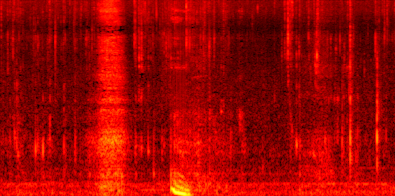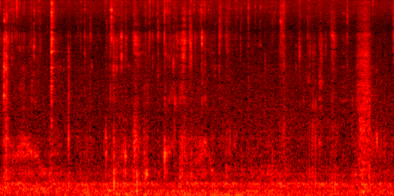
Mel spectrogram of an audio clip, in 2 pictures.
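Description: Close-up chewing of fried chicken: faint wet mouth clicks and smacks throughout. There is a short breath about a second and a half in, and a brief low 'mm' that falls in pitch just after.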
